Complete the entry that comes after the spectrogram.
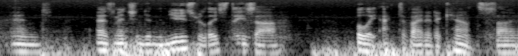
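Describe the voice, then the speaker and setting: Music plays in the background behind a man's voice. His pitch is very deep and low, with ordinary variation. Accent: Australian. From South Africa. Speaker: open-source project coordinator. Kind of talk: casual interview.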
